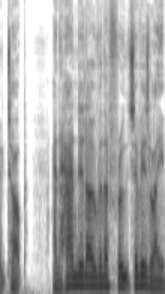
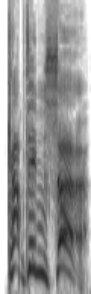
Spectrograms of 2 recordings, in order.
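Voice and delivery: high, loud military hail; crying out; 6 dB louder, slower than usual. A narrator's reading. Number Two reporting to his captain, crying out. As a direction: hail your commander. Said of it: "cried number two".

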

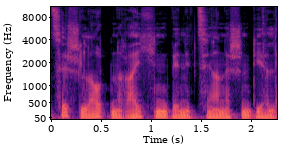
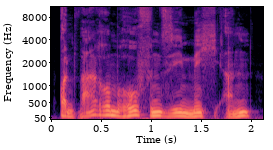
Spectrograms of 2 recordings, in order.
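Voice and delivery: louder, higher irritated question; testy and raised; openly annoyed; 4 semitones higher, 6 dB louder than usual. A narrator's reading. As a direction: demand it with undisguised irritation. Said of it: "seine Verärgerung zu verbergen".

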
